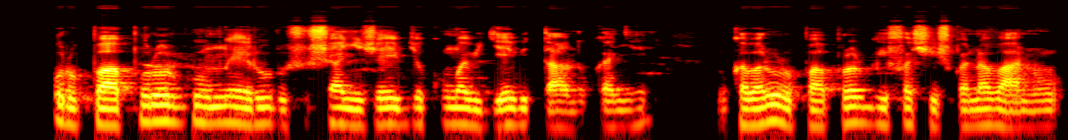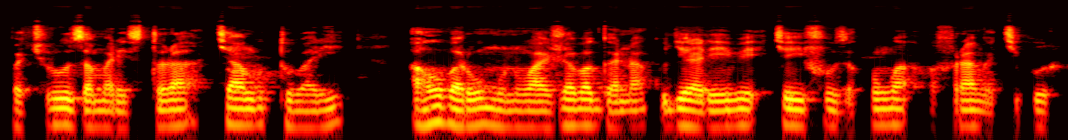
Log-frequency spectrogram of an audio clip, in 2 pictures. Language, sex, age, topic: Kinyarwanda, male, 18-24, finance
